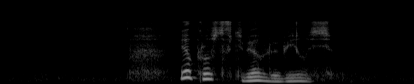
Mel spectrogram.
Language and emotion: Russian, sad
